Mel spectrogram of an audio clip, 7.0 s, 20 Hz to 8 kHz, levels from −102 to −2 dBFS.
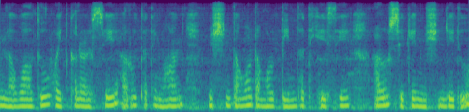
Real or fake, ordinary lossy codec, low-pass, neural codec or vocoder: fake; none; 7.2 kHz; vocoder, 22.05 kHz, 80 mel bands, HiFi-GAN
